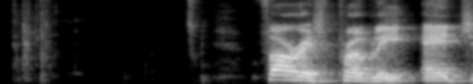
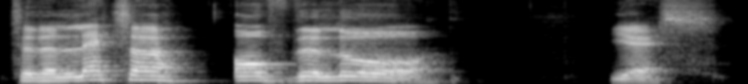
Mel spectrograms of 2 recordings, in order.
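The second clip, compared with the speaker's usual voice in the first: lightly put-on stern police chief; a mild imitation of a stern superintendent; Ted Hastings tones; 2 semitones higher than usual. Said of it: "Ted Hastings tones".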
